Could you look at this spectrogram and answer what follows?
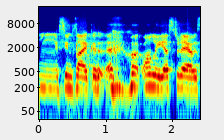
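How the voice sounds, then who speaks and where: Against a quiet background, a woman with a Russian accent speaks at a medium pitch in a bright, sharp tone. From Russia, Moscow suburb. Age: 40s. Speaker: real estate business owner. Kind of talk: podcast interview. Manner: hesitant, many fillers.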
